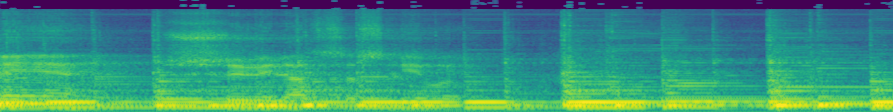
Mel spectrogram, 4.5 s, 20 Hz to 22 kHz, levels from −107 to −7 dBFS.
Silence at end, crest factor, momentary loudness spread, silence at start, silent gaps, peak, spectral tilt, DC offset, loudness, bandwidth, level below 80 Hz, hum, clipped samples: 0 s; 14 dB; 6 LU; 0 s; none; 0 dBFS; -6 dB/octave; 0.6%; -16 LUFS; 16 kHz; -58 dBFS; none; under 0.1%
